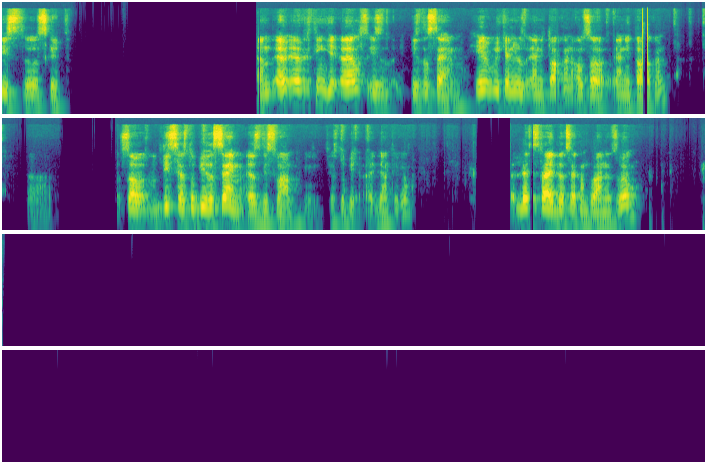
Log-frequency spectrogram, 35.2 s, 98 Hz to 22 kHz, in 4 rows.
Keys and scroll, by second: 15.8-16.8 typing, 18.1-21.8 typing.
